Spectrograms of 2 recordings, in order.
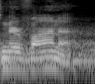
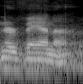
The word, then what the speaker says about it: Nirvana: Canadians or anything, but the way we pronounce the name of the band is Nirvana. It's not Nirvana. So, I don't know if it's lost in the translation or what, but it's Nir- Nirvana.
